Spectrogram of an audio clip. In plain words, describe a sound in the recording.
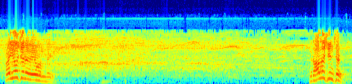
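A large crowd cheers and roars outdoors.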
